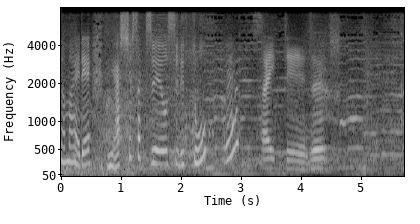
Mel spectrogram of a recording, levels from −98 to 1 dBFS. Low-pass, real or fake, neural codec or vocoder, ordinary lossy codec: 7.2 kHz; fake; codec, 16 kHz, 0.9 kbps, LongCat-Audio-Codec; none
